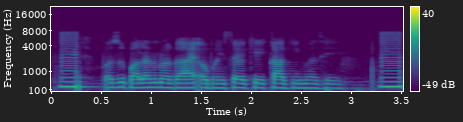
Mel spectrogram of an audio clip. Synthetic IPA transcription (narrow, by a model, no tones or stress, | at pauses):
pəsupalənmãɡaːjʔɔbʱə̃ɪ̃səkekakimat̪ʰe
